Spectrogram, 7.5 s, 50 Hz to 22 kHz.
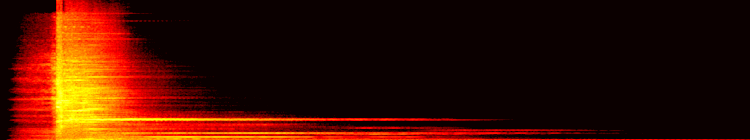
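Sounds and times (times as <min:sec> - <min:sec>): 
mystical sword slashes: 0:00.4 - 0:01.6.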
